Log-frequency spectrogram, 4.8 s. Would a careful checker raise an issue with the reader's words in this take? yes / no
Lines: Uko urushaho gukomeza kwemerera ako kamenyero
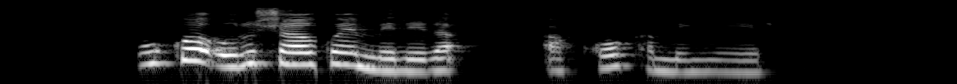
yes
